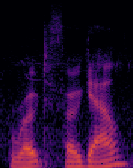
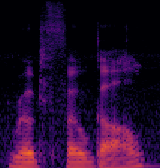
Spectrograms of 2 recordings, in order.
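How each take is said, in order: First: The name is said in a broad Australian accent. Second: The name is said in an American accent. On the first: "if I say it in the most Australian way possible" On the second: "if I say it in an American accent"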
